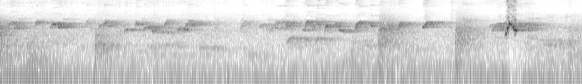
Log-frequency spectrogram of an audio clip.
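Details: Red-whiskered bulbul master song meant to teach young birds, a chain of short warbled whistled phrases with a lower note in between and one sharp click near the end.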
